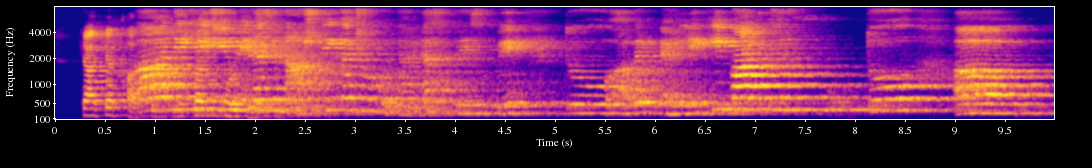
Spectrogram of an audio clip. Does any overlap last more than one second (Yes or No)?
Yes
